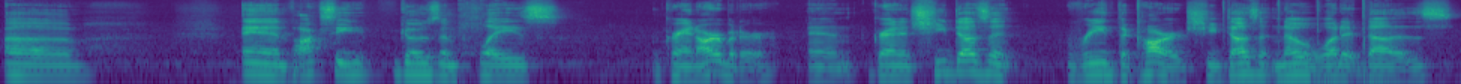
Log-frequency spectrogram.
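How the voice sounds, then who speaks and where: A man's voice: mid-range voice, fairly even intonation, takes it slowly, a bit bright. A man hosting a podcast, chatting casually and rambling with lots of fillers and restarts. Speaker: podcast host. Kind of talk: casual chat about card games.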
